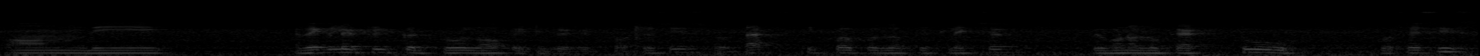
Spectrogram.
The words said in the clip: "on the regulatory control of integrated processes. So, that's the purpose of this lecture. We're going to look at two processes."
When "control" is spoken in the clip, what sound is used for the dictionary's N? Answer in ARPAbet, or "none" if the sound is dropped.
N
